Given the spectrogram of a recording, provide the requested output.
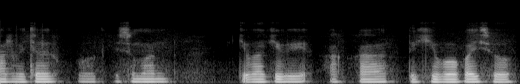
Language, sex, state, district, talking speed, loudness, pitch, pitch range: Assamese, male, Assam, Sonitpur, 90 wpm, -19 LUFS, 125 Hz, 120-125 Hz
